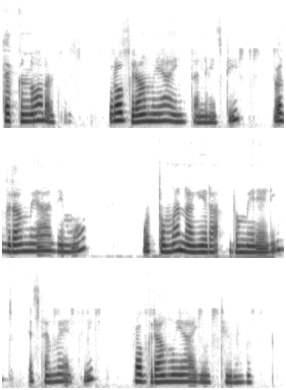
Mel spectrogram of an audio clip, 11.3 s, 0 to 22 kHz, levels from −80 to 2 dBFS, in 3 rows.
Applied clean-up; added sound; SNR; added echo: neural mask model DeepFilterNet 3.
